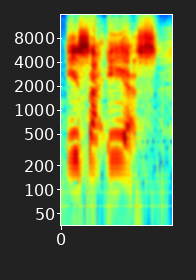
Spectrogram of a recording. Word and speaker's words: Isaias: It is Tropical Storm Isaias. That is how you pronounce it.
